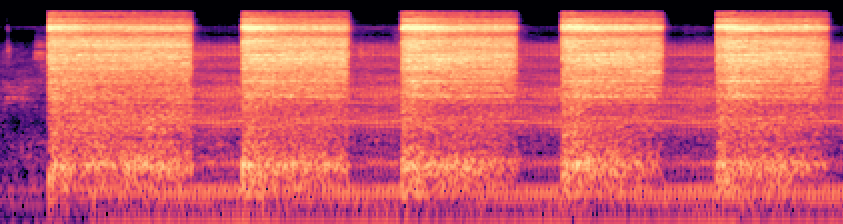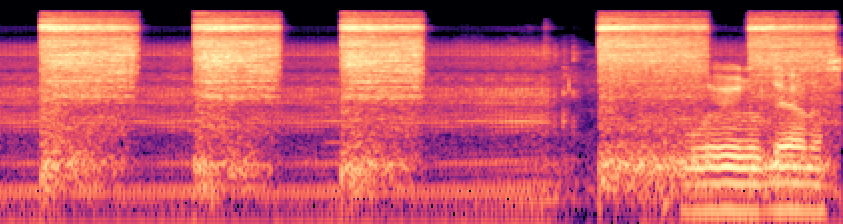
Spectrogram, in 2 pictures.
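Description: Spray paint applied to a fishing lure in a craw pattern: repeated short hissing bursts, about eight in an even rhythm, each a second long, followed by a longer continuous spray with a faint mechanical hum.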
